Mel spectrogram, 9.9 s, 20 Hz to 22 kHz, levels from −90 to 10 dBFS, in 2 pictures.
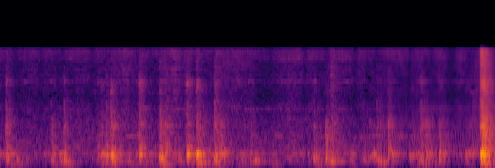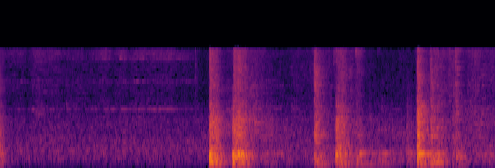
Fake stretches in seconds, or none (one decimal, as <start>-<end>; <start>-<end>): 3.8-5.0

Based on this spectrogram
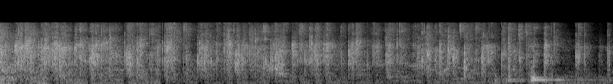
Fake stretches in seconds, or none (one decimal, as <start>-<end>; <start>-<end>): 0.6-4.3; 4.7-6.1

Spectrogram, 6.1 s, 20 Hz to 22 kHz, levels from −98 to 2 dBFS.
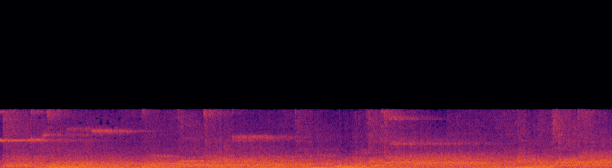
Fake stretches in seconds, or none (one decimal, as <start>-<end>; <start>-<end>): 0.0-0.7; 4.4-5.1

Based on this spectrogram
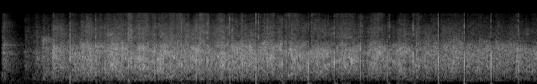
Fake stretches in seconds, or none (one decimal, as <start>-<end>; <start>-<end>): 1.0-2.3; 2.7-4.3

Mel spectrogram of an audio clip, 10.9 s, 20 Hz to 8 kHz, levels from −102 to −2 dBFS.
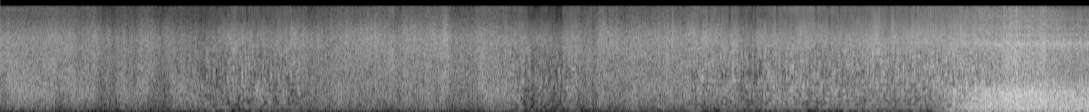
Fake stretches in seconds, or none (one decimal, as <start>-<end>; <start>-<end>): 2.0-3.0; 5.1-5.8; 6.9-9.8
